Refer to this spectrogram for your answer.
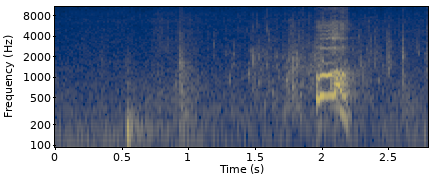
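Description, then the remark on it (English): A few light splashes and sloshes of water as a person puts their foot into very cold water, about 40 degrees, from an anchored boat, followed by a short, sharp vocal exclamation near the end. “I'm gonna go put my foot in.”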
